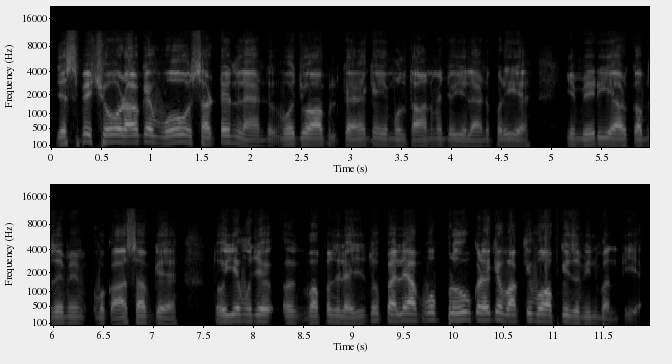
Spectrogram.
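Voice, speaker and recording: A man's voice: medium pitch, fairly quick, a little mellow, no room sound, highs cut off. Pakistani man lecturing, close dry sound. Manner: explanatory, often checking understanding; code-switches into English legal terms. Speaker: law lecturer. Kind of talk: informal classroom lecture with examples.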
